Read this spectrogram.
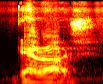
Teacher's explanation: ব্রিটিশরা প্রথম সিলেবলে জোর বেশি দিয়ে থাকে গ্যারাজ ব্রিটিশ প্রোনাউন্সিয়েশন আমেরিকান উচ্চারণে দ্বিতীয় সিলেবেলে জোর পড়ে প্রথম সিলেবলে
